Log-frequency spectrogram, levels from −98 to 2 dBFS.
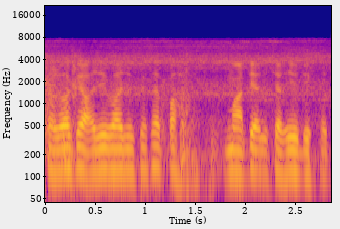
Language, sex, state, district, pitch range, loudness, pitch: Hindi, male, Madhya Pradesh, Umaria, 110-125 Hz, -18 LUFS, 115 Hz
